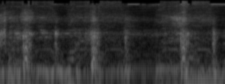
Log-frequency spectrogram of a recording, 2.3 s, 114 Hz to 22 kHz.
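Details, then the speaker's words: Epson L3150 inkjet printer after head cleaning and refilled CISS, printing a 10-sheet run to check repeatability: regular carriage sweeps about once a second, soft whirring pass with light click, evenly repeated; prints normally. "Запустил 10 листов. Смотрю на повторяемость."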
